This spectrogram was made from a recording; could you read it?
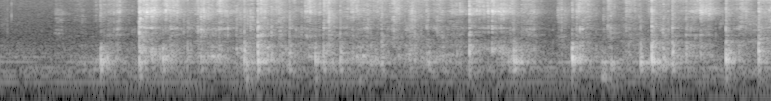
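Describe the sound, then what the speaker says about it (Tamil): Chicken marinade of curd and egg being stirred in a bowl, with a steady run of soft scraping and light clinks of a spoon against the dish, close and fairly quiet, with no talking. "இதை நல்லா கிளறி விட்டுட்டு"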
